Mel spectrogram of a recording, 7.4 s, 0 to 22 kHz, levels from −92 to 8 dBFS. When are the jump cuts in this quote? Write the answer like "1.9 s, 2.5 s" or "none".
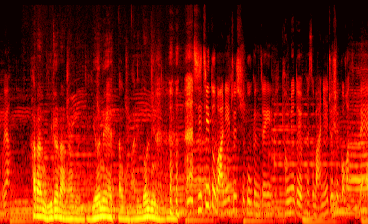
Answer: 3.8 s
